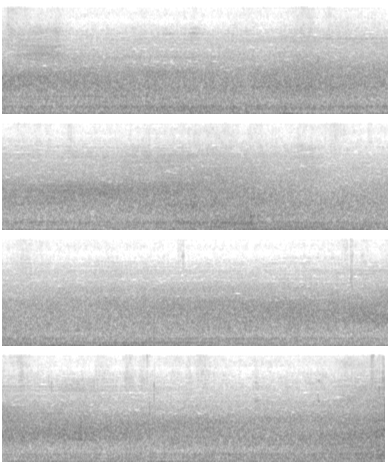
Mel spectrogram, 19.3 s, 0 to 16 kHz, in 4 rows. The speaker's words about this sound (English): These cars entering right down from Parkview onto Route 10.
